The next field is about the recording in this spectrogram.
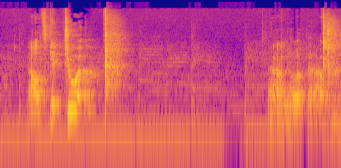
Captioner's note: hands smack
